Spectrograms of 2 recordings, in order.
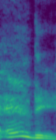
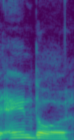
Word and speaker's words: Andes: way I pronounce that you said Andor and no that's not and or from the Andes mountains and and I'm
